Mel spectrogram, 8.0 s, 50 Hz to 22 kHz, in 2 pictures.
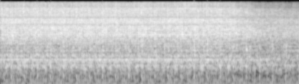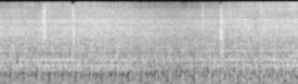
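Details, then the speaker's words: Ford F-450 6.7 Powerstroke diesel, reported engine knock, significant front oil leak, batteries recharged: idle with steady lumpy beat near three per second, no knocking heard; misfire, owner suspects cylinder issue, possibly failed number five injector. "i don't hear any knocking it's just about a miss more than anything"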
